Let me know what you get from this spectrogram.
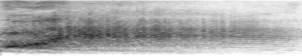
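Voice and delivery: loud, low monster roar; long full-volume beast roar; werewolf roar. Acted. Werewolf appears on balcony rail.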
